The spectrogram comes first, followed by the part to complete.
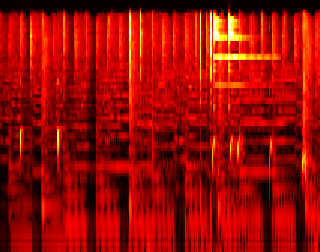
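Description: Channel outro jingle: music over a stepping bass line, dotted with quick cartoon pop sound effects, a few near the start and a cluster about three seconds in.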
